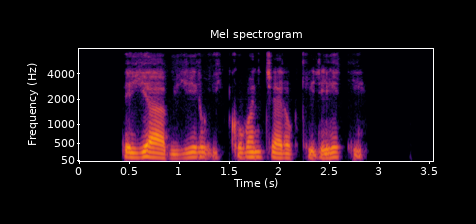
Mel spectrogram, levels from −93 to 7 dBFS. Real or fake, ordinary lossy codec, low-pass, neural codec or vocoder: fake; Opus, 64 kbps; 7.2 kHz; codec, 16 kHz, 16 kbps, FunCodec, trained on Chinese and English, 50 frames a second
